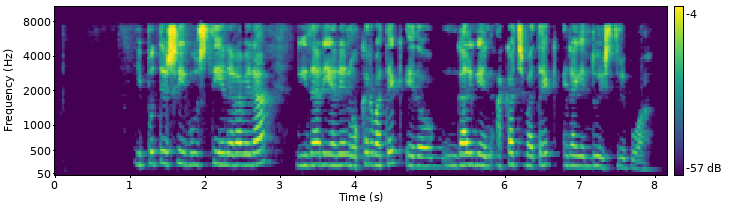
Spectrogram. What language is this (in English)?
Basque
